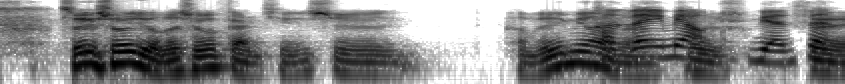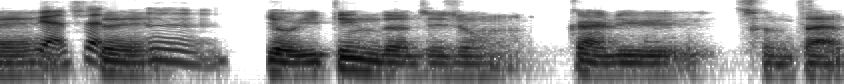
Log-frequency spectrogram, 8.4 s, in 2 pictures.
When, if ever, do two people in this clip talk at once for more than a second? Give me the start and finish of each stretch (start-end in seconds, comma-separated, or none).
2.9-5.0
